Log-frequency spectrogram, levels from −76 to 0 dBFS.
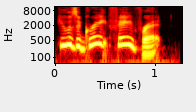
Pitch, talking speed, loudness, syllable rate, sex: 270 Hz, 235 wpm, -15 LUFS, 7.3 syllables/s, female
